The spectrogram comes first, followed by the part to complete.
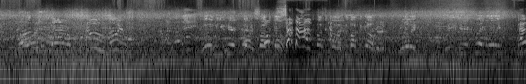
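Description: Indistinct voices talking, with a burst of laughter about six seconds in.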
